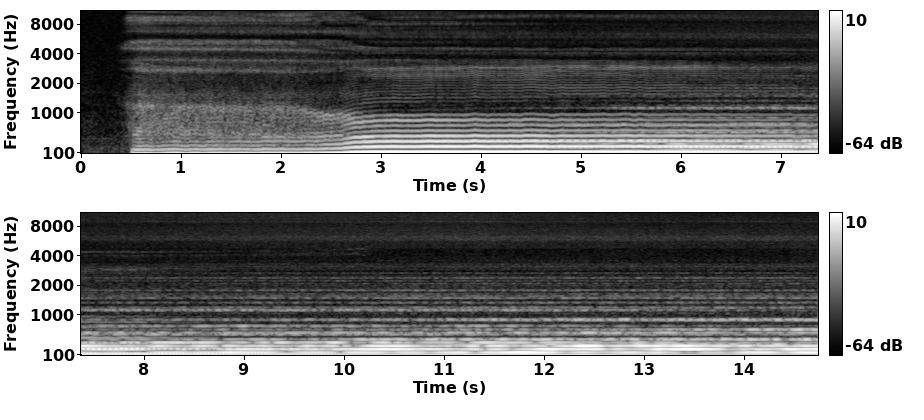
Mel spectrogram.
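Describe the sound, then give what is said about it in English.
A group chanting the syllable Aum to close a meditation: a single long, steady, low droning tone rich in overtones, swelling in loudness after the first couple of seconds and then held evenly to the end. “let's seal this meditation by chanting the hymn of the universe, Aum, just one time together. Take a long, slow, deep breath in.”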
